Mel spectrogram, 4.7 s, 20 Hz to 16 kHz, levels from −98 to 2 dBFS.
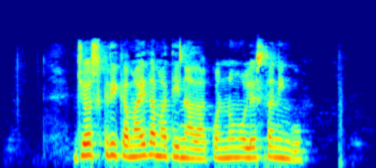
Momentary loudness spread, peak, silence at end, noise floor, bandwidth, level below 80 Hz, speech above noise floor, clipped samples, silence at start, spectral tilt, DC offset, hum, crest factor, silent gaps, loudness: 10 LU; -4 dBFS; 0.9 s; -68 dBFS; 7.6 kHz; -64 dBFS; 47 dB; under 0.1%; 0.95 s; -4.5 dB/octave; under 0.1%; none; 18 dB; none; -21 LUFS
